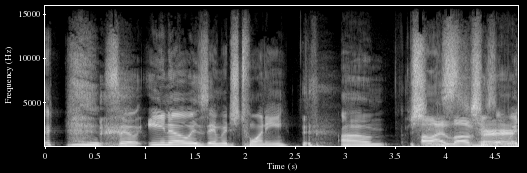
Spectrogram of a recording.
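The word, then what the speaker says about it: I-No: One is we're introduced to Eno, which is spelled capital I hyphen capital N O.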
